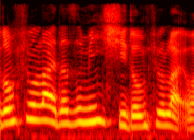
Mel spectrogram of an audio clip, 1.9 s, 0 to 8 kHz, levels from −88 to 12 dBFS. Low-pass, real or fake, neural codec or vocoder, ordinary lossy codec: 7.2 kHz; real; none; none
